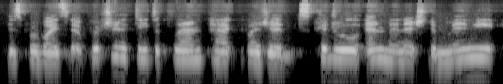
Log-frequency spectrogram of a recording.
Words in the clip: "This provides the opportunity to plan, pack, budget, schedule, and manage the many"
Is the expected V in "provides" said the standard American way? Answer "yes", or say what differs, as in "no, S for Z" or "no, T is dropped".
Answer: yes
